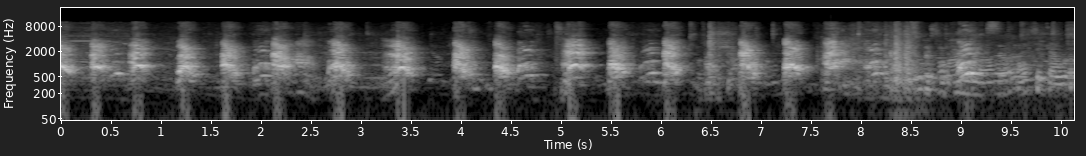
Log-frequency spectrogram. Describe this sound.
Dog constantly barking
